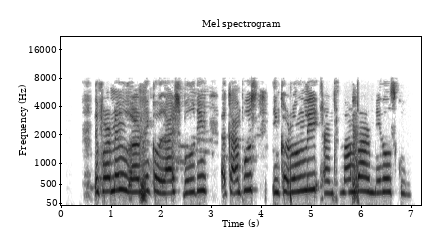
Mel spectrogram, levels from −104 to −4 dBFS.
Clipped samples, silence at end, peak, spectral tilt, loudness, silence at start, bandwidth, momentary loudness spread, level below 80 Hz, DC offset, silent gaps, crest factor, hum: under 0.1%; 0.25 s; -2 dBFS; -4 dB/octave; -16 LUFS; 0.5 s; 8 kHz; 10 LU; -60 dBFS; under 0.1%; none; 14 dB; none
